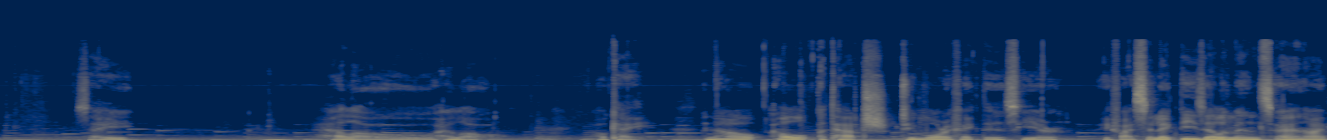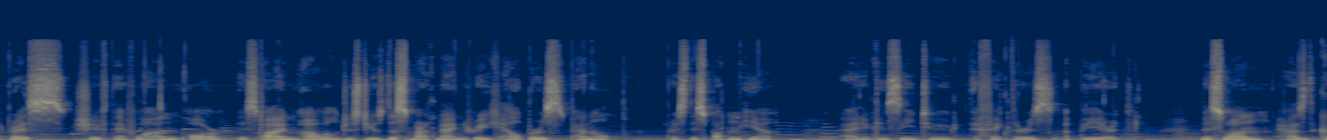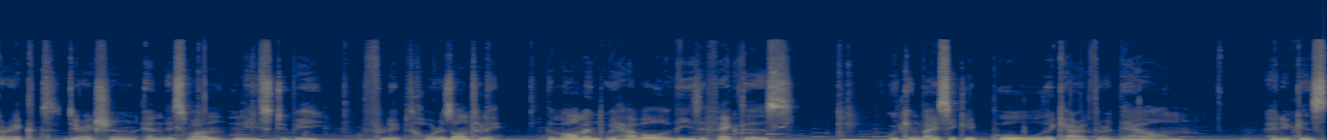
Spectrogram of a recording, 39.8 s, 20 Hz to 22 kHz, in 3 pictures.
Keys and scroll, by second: 9.1 v, 29.1 h, 35.0 g.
